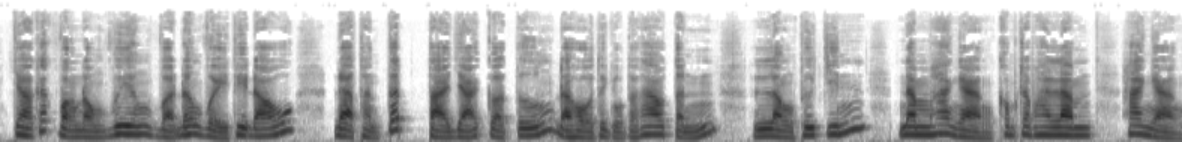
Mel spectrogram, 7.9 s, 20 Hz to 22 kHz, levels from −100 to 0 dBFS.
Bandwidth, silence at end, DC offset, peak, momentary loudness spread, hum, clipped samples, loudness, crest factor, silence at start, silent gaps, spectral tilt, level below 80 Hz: 16.5 kHz; 0 s; under 0.1%; -8 dBFS; 6 LU; none; under 0.1%; -26 LUFS; 18 dB; 0.1 s; none; -6 dB/octave; -58 dBFS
